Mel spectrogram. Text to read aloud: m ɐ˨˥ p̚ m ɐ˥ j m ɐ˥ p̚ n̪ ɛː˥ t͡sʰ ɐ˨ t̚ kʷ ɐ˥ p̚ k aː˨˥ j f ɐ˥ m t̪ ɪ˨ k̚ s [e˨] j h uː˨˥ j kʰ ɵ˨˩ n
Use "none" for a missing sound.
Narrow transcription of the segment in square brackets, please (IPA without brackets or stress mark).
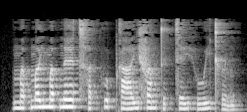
e˧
